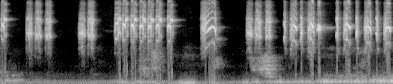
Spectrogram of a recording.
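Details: Crested jay (sogon) fighter call used as a provoking lure for other sogon. Clusters of high, harsh chattering notes, some faster rattles and a longer buzzy note, over a faint low background hum.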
